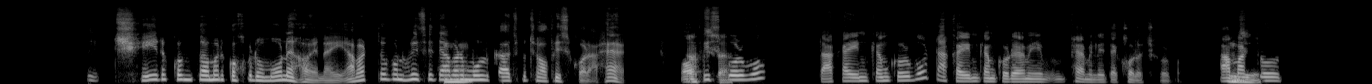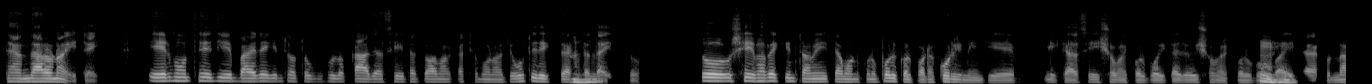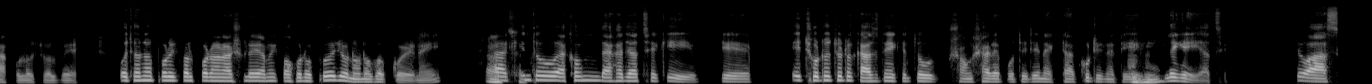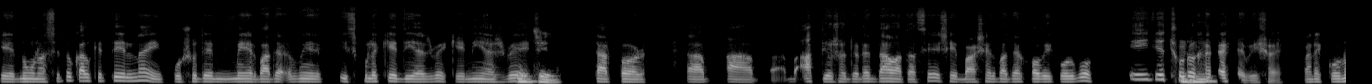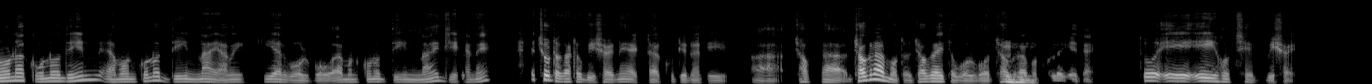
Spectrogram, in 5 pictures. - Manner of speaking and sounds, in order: tapping
- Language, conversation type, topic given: Bengali, advice, দৈনন্দিন ছোটখাটো দায়িত্বেও কেন আপনার অতিরিক্ত চাপ অনুভূত হয়?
